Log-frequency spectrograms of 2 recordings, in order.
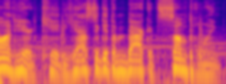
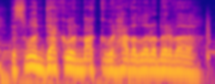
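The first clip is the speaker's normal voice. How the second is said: plain reading voice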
